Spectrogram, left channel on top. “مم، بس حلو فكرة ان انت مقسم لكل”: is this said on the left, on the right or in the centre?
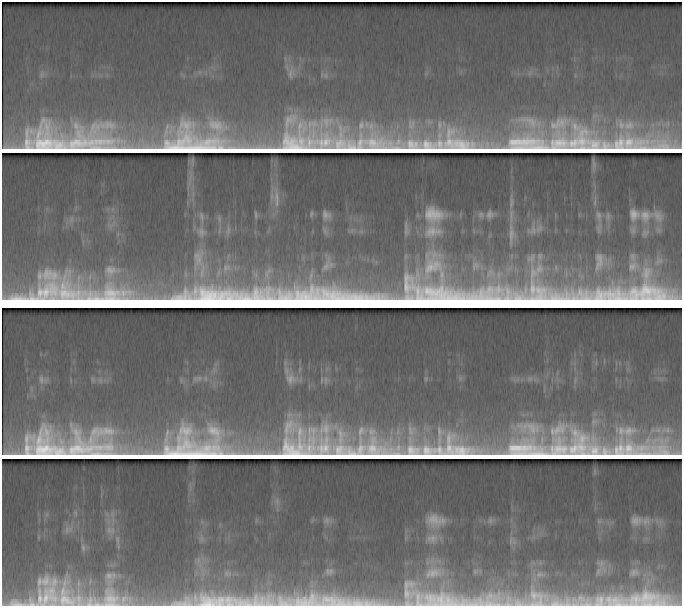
Left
